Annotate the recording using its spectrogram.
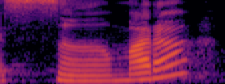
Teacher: É uma palavra que a antepenúltima sílaba é a sílaba tônica. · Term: proparoxítona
